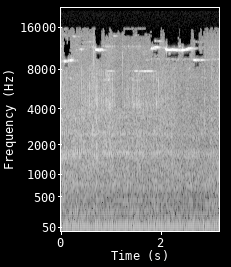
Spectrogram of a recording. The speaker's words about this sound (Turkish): Şu araba geçsin yanından.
